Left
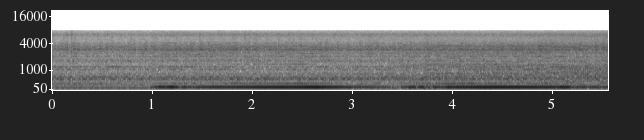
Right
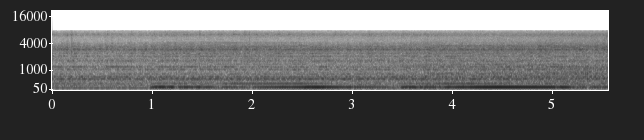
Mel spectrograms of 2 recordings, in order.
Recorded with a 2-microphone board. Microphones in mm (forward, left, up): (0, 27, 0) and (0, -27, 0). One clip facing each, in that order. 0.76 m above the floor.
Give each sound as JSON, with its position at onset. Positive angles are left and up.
{"t": 1.0, "sound": "a phone buzzing", "side_deg": -30, "distance_m": 3.5}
